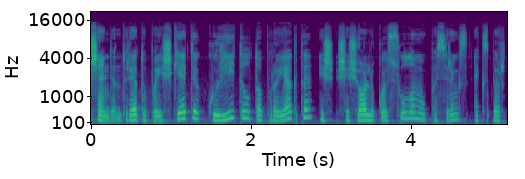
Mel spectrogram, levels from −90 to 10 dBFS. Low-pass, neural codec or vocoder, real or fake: 14.4 kHz; none; real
